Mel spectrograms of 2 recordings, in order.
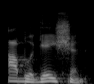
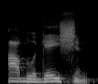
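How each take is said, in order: The two takes are said the same way.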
